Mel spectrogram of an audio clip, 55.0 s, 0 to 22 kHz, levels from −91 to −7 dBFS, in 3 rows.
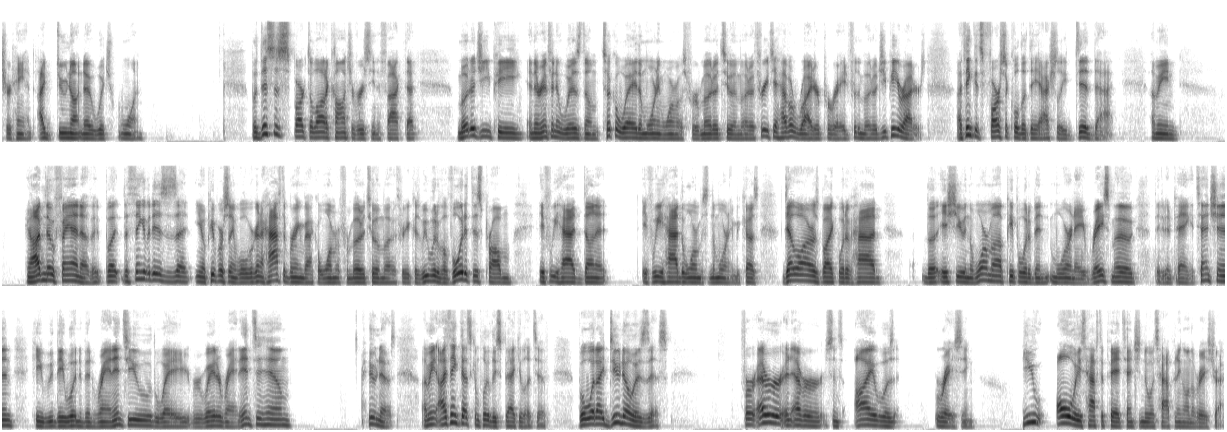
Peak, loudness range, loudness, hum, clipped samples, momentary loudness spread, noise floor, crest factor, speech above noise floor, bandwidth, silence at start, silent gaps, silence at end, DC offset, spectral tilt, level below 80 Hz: -4 dBFS; 4 LU; -29 LUFS; none; under 0.1%; 10 LU; -78 dBFS; 24 dB; 50 dB; 12.5 kHz; 0 s; none; 0 s; under 0.1%; -5.5 dB/octave; -72 dBFS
